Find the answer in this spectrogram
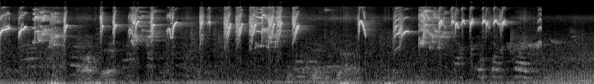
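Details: Konin bird delivering a dense mimicked song filled with cricket and other bird imitations, meant for tutoring songbirds; rapid high sharp chirps and buzzy bursts follow one another almost without pause.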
